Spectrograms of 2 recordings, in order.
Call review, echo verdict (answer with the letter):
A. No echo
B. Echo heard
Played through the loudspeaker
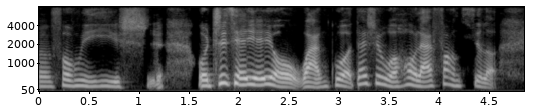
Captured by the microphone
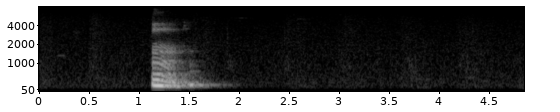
A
